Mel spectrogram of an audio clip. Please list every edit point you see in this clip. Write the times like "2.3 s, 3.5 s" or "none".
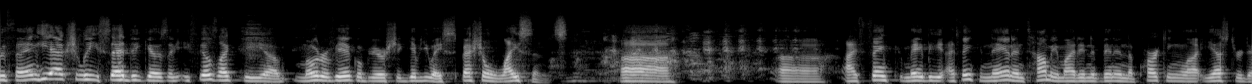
none

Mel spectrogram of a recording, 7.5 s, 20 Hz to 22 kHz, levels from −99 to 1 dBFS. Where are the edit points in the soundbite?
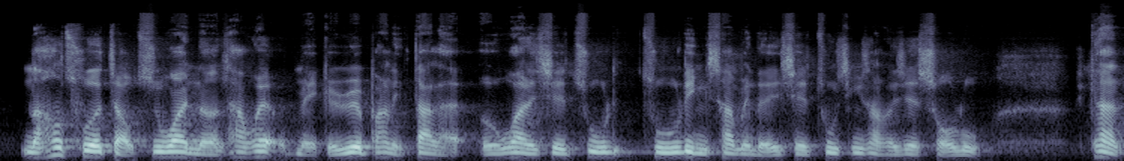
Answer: none

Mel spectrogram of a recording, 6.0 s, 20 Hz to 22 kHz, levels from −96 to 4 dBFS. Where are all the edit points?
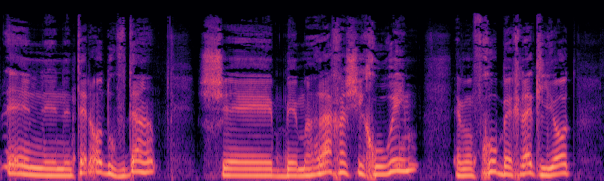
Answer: none

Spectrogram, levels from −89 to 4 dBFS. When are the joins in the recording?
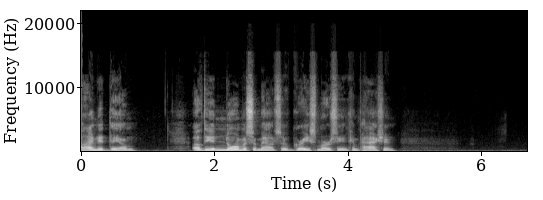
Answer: none

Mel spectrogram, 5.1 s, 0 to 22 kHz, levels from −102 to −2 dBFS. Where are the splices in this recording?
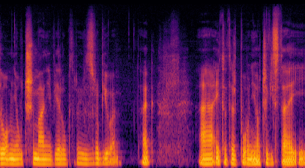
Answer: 1.1 s

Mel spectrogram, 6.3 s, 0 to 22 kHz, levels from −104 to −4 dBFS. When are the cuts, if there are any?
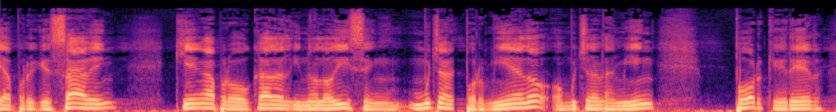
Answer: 2.2 s, 3.4 s, 4.5 s

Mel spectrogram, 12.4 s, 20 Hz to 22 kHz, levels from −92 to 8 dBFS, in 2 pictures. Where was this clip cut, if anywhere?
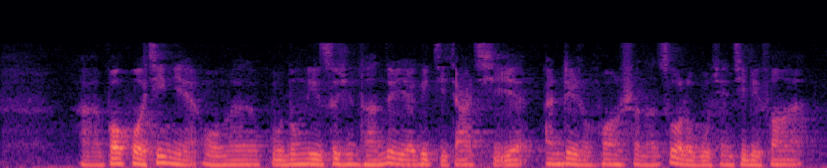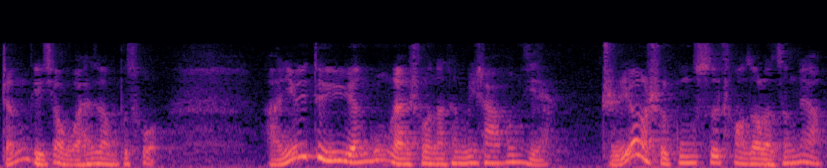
10.7 s

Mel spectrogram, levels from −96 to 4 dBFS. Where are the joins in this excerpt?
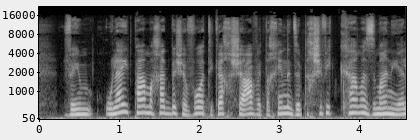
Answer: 3.3 s

